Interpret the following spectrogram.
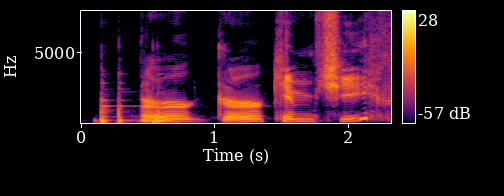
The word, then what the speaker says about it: Burger Kimchi: Um, it is pronounced burger kimchi. Burger kimchi. Oh, like the two two foods basically.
